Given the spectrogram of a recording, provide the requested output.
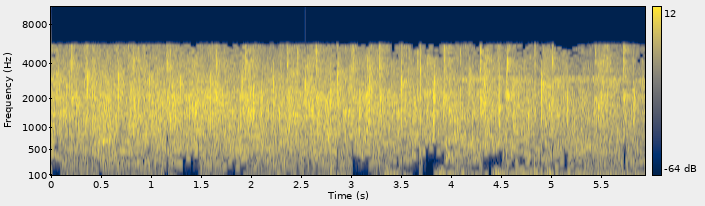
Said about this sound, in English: Can we clap our hands now?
